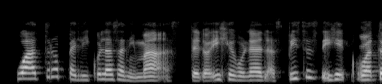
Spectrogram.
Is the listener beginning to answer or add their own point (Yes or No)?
Yes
